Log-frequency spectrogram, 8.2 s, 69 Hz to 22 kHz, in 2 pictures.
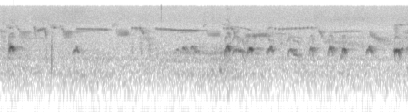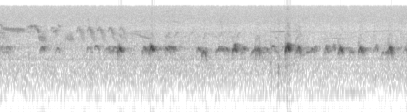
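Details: Several European bee-eaters recorded on 29 May 2021, giving short rolling, liquid calls over and over in a busy, overlapping chorus. The notes come in irregular bursts that grow denser and louder toward the end, with a faint hiss behind them.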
